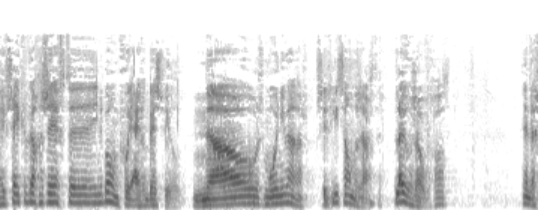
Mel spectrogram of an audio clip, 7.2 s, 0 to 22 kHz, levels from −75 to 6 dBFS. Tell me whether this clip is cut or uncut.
cut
